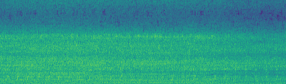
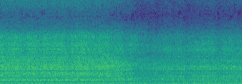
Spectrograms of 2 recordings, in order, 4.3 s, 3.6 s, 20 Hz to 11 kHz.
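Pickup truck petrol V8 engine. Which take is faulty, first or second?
first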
